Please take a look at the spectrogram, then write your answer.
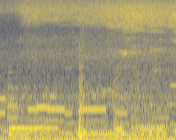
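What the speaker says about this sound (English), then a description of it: "We're gonna go ahead and just hit these with a little bit more spray." Liquid spray misted onto ribs in a smoker, a faint short hissing burst against a steady low background hum.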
